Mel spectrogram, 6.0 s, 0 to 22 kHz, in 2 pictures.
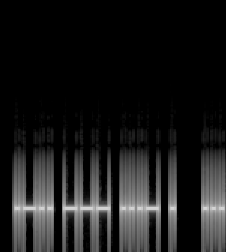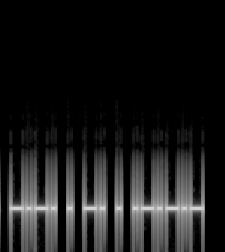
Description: Morse code, heard as a keyed tone, about 22 wpm, 700 Hz. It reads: LOVE SCENE.
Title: Sentences from Top 1300 Words 22wpm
